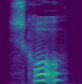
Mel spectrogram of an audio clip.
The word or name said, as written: skrå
